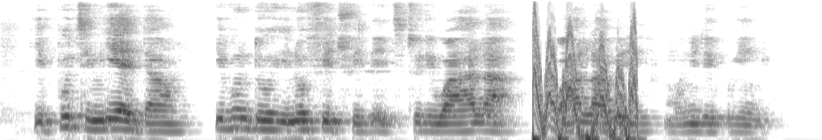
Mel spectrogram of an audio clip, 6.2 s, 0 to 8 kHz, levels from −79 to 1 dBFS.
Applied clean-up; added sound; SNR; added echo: none; Scratching (performance technique); -4 dB; reverberation time 0.3 s.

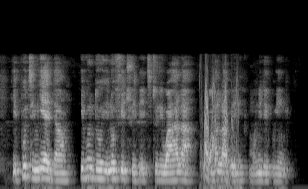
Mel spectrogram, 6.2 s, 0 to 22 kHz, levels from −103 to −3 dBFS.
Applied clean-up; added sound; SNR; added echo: neural separator model SepFormer DNS4.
